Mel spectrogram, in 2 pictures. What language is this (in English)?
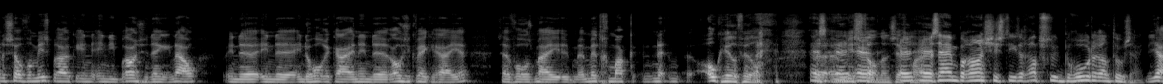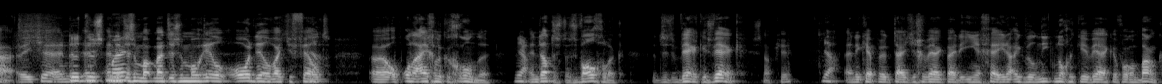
Dutch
